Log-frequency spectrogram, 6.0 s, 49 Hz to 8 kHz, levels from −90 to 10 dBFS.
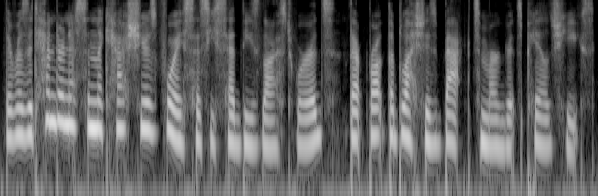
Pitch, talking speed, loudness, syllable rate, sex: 220 Hz, 230 wpm, -17 LUFS, 5.6 syllables/s, female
